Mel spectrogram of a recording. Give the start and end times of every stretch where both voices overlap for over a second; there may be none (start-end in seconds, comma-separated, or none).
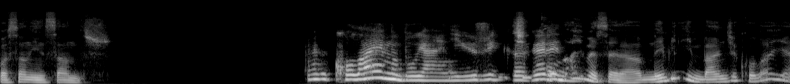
4.5-5.9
